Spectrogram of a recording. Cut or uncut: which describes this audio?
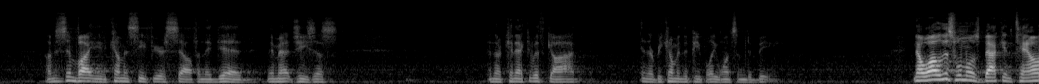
uncut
